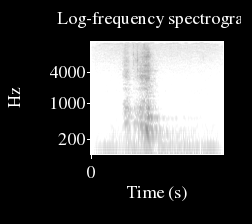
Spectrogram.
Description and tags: Grab Object
This audio represents when someone grab's somerhing from any surface.
Grabing, Sound, Object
